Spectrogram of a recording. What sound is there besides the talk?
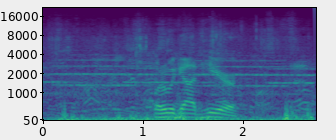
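European police or ambulance siren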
